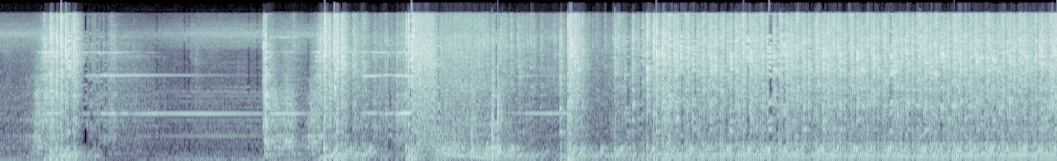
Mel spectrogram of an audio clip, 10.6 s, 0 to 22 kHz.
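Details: Supercharged V8 in a 1959 Vespa microcar, first-ever start attempt: a few cranks and coughs, then it catches and settles into a steady, lumpy run with throttle blips; starts and runs normally.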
